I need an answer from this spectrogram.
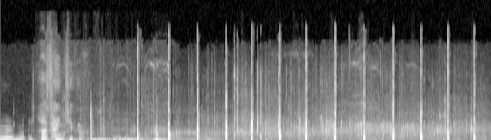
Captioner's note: applause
